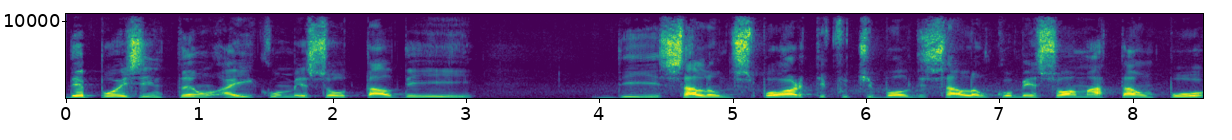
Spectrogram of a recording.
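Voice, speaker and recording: Lively in intonation yet very slow in pace, a man speaks at a medium pitch with a dark, mellow tone. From southern Brazil, Erechim, Rio Grande do Sul. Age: 70s. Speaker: local elder sharing memories. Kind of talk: reminiscing interview.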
